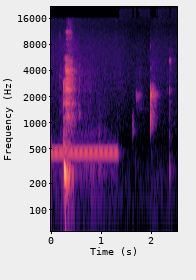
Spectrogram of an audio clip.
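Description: A phone call being placed: a steady, low dial tone hums after a click, then stops, followed by a few short, sparse dialing beeps. No one speaks.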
